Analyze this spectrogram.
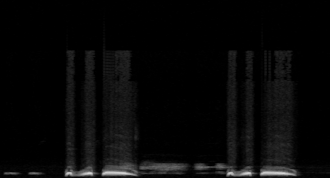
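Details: Spotted dove cooing to provoke a rival; two paired phrases, each a short double coo followed by a long trembling falling note, soft distant coos and a faint higher bird call between.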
